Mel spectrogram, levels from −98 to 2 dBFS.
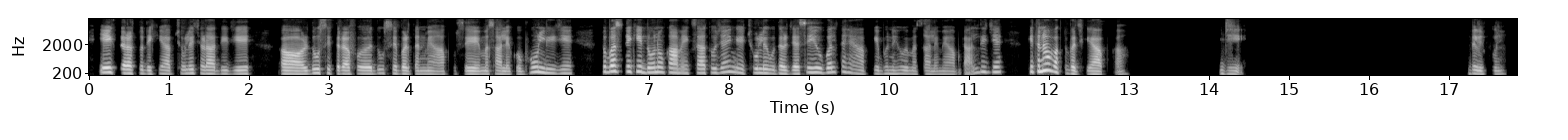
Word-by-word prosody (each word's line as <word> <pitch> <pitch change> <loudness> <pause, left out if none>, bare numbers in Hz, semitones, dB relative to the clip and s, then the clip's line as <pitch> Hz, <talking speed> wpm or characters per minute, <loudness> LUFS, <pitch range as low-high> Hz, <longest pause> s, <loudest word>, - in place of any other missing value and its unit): एक 240 0 +8
तरफ 195 -2 +6
तो 185 - -6
देखिए 170 +1 -5
आप 165 -1 -2
छोले 190 +1 -3
चढ़ा 180 -2 +1
दीजिए 170 +1 -2 0.5
और 160 -1 +6
दूसरी 205 +1 -1
तरफ 170 0 +1 0.2
दूसरे 190 0 -6
बर्तन 160 -1 -2
में 160 0 -4
आप 150 0 -5
उसे 155 0 0
मसाले 155 -1 -3
को 150 0 -8
भून 250 - +1
लीजिए। 195 -4 -2 0.4
तो 265 - 0
बस 290 0 +6
देखिए 275 0 +3
दोनों 240 +2 +2
काम 230 -2 +4
एक 200 - -6
साथ 210 -1 +1
हो 220 - -1
जाएँगे, 240 -1 -3
छोले 210 +2 -1
उधर 185 -2 0
जैसे 175 +6 0
ही 235 - +3
उबलते 235 +3 -1
हैं 230 -5 -6
आपके 170 0 -8
भुने 170 +1 -9
हुए 170 -1 -7
मसाले 155 -1 -10
में 150 0 -10
आप 145 -1 -10
डाल 225 - -6
दीजिए, 255 0 -2 0.3
कितना 285 +5 +8
वक़्त 255 - +2
बच 165 -5 +1
गया 155 -1 +3
आपका। 140 +1 -9 1.2
जी। 160 -3 -7 2.8
बिल्कुल। 160 -2 -5
180 Hz, 170 wpm, -23 LUFS, 160-230 Hz, 2.8 s, एक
